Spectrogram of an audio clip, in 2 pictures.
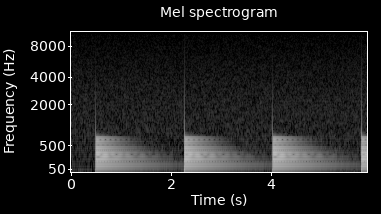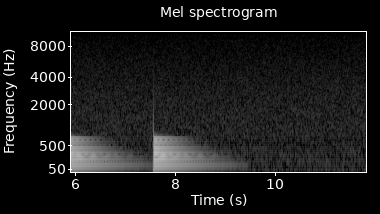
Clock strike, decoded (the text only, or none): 5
